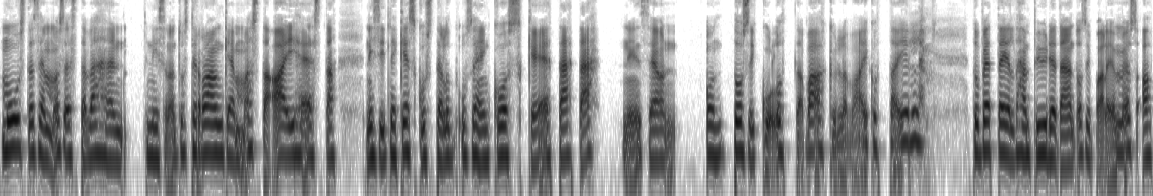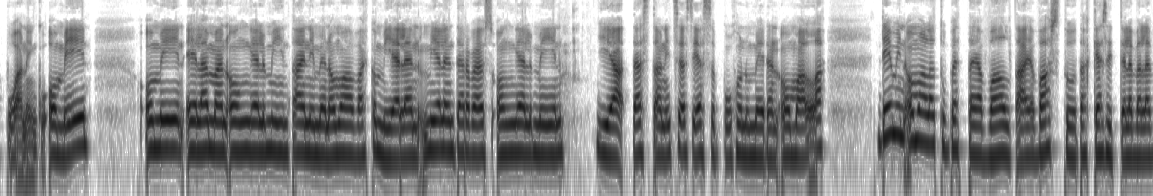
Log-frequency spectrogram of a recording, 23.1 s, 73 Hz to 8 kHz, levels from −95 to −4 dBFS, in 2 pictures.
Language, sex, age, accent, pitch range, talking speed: Finnish, female, 20-39, native, 195-220 Hz, 140 wpm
